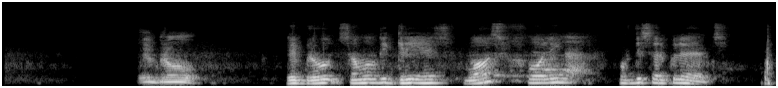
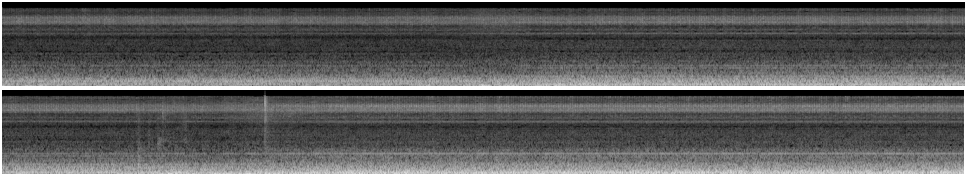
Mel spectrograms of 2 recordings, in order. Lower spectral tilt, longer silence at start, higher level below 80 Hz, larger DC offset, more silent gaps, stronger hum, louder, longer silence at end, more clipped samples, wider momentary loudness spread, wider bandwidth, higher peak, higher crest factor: first, -8.5 dB/octave vs -5 dB/octave; first, 1.35 s vs 0 s; second, -54 dBFS vs -22 dBFS; neither; neither; neither; first, -15 LUFS vs -18 LUFS; about the same, 0.05 s vs 0 s; neither; first, 12 LU vs 7 LU; second, 7.6 kHz vs 16 kHz; about the same, 0 dBFS vs 0 dBFS; about the same, 16 dB vs 16 dB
